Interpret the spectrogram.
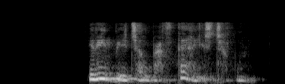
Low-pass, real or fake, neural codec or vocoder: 7.2 kHz; fake; codec, 16 kHz, 4.8 kbps, FACodec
